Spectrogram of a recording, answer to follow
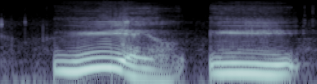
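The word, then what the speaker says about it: oui: 근데 프랑스에서이 글자 이름이 위에요 위에 발음하라고 해보라고는 학생들이 위 이렇게 바르면 위 위가 아니고 처음부터 끝까지가 바로 변치 않아요 단음절이에요 요거는 영어하고 다르니까 꼭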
